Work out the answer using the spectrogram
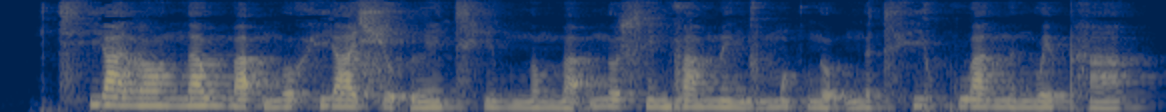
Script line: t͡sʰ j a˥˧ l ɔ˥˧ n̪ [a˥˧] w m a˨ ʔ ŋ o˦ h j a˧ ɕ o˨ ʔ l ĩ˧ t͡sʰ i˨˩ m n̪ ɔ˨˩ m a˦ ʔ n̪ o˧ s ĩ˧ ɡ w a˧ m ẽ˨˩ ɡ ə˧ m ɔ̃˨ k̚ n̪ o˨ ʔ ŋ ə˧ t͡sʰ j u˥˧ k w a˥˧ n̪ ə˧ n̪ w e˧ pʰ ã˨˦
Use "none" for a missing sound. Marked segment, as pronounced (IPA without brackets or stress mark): a˥˧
